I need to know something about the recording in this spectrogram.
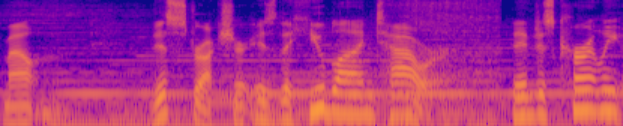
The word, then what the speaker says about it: Heublein: There's actually three pronunciations. Heublein is the family, Heublein is the business, and the actual correct Bavarian pronunciation is Heublein.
